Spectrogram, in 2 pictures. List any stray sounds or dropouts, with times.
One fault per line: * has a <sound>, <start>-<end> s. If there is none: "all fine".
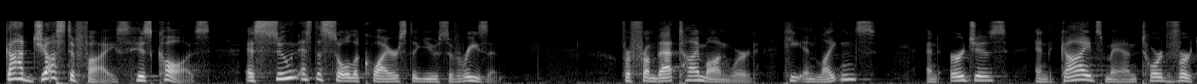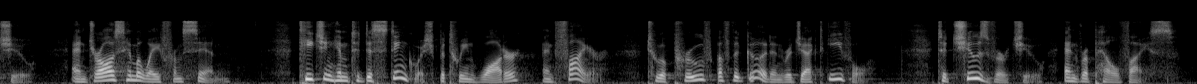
all fine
